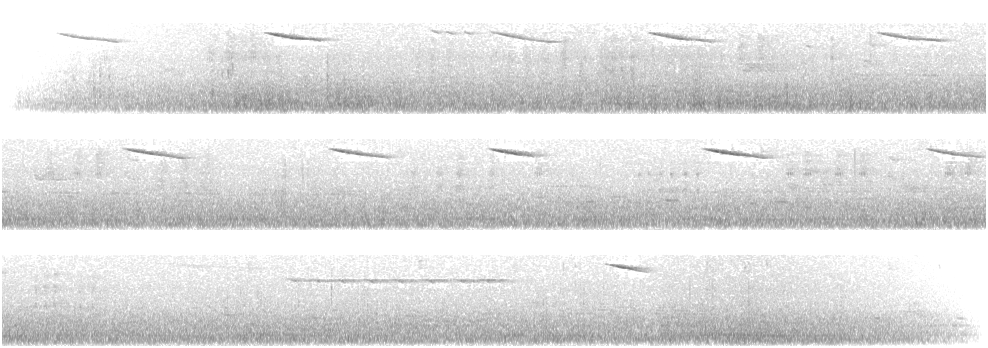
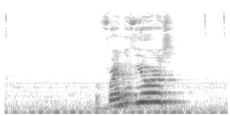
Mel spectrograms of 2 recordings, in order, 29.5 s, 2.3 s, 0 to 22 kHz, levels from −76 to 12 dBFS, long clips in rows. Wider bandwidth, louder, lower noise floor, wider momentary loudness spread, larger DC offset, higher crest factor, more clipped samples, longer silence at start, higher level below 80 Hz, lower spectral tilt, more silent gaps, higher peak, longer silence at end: second, 11.5 kHz vs 16 kHz; second, -34 LUFS vs -28 LUFS; first, -57 dBFS vs -50 dBFS; about the same, 12 LU vs 14 LU; neither; first, 22 dB vs 16 dB; neither; about the same, 0.15 s vs 0.1 s; second, -66 dBFS vs -48 dBFS; second, -2.5 dB/octave vs -4.5 dB/octave; neither; about the same, -14 dBFS vs -14 dBFS; about the same, 0.1 s vs 0 s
